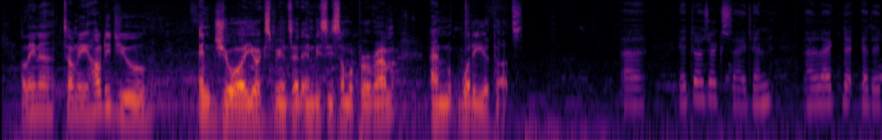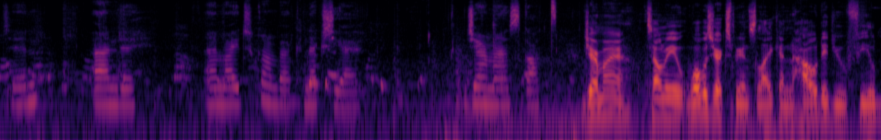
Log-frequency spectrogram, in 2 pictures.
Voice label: VOX POP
